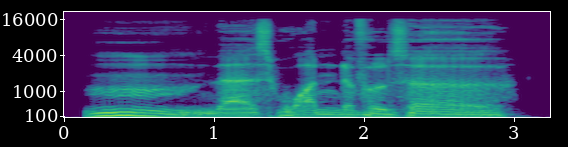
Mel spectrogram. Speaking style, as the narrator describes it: he purred

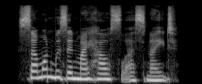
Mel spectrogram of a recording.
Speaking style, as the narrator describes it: Haley blurted out

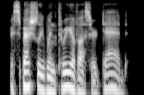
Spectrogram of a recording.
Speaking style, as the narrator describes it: said Lysistrata sadly

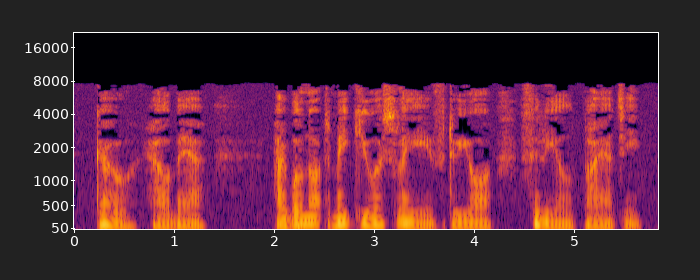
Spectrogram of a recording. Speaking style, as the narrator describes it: replied Mercedes, sighing

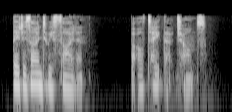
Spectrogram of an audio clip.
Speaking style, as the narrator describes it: Arthi murmured

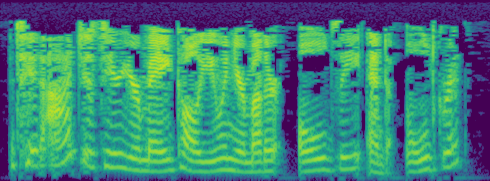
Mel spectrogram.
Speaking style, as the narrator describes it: Della Lee asked, laughing

